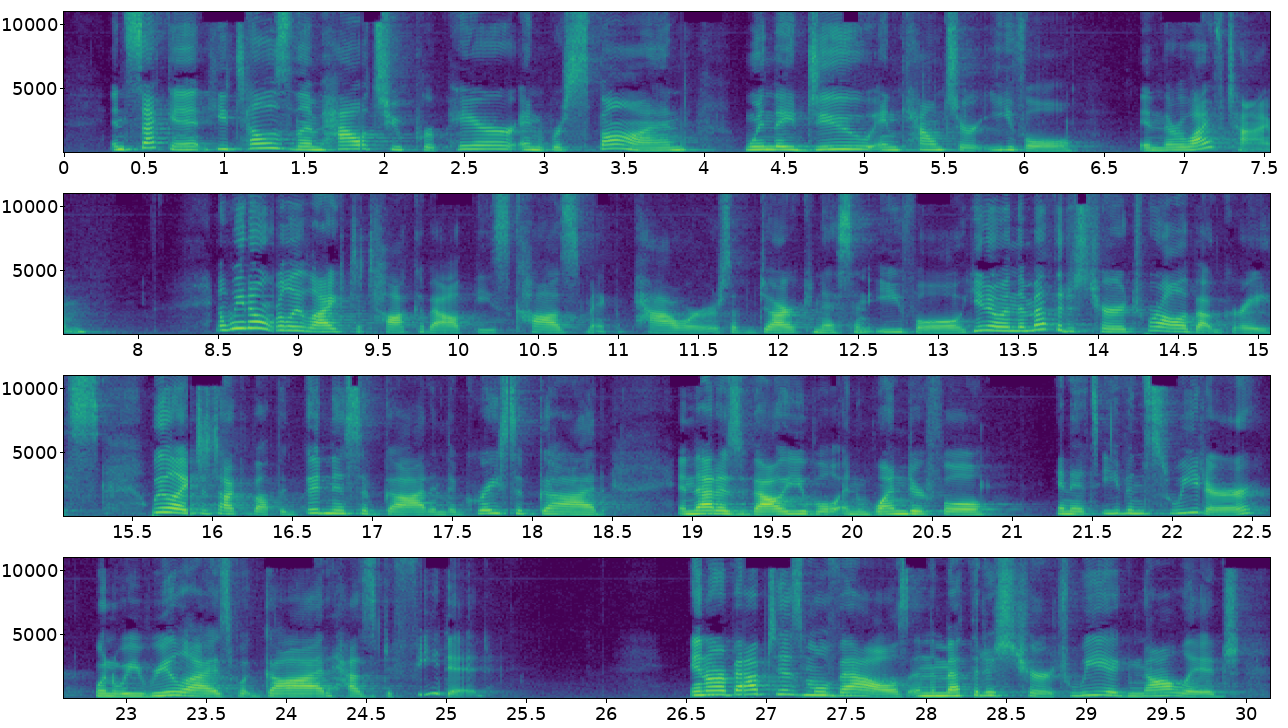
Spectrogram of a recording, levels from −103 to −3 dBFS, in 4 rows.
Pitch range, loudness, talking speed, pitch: 195-250 Hz, -28 LUFS, 165 wpm, 215 Hz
